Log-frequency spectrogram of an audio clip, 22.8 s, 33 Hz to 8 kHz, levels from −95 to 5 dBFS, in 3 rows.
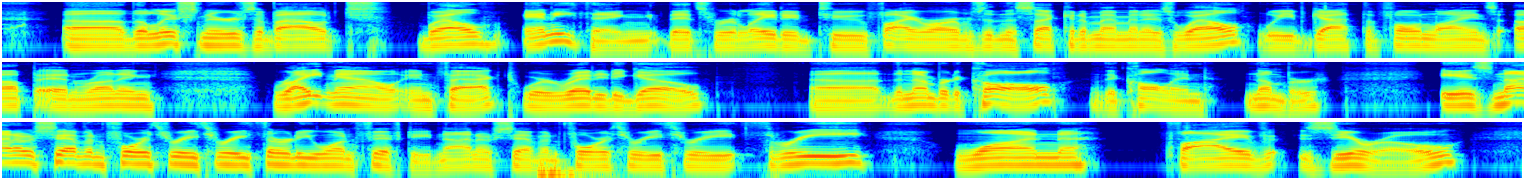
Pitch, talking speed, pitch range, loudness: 110 Hz, 115 wpm, 105-120 Hz, -23 LUFS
